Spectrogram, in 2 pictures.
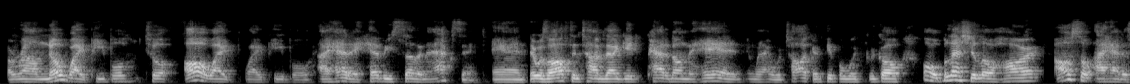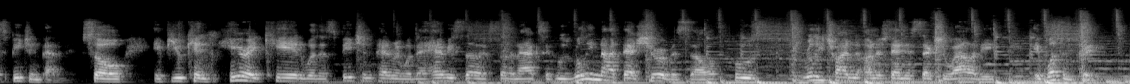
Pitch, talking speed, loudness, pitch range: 130 Hz, 210 wpm, -18 LUFS, 115-145 Hz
